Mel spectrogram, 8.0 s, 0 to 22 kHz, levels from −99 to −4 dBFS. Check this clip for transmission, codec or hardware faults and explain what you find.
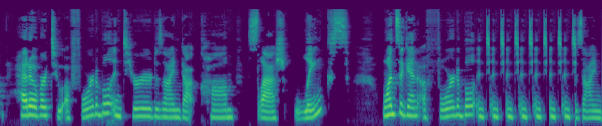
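One fault is present: a CD stuck on one turn, from 6.53 s to 7.68 s near the end of the speech. A scratch throws the laser back one track at the same point on each rotation, so a 0.19 s segment of audio replays six times, with a short mute at every jump back. The result is the rapid, evenly spaced stutter of a skipping CD, repeating at intervals of about 191 ms.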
